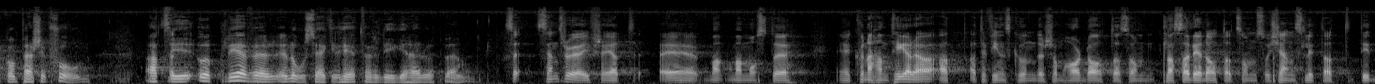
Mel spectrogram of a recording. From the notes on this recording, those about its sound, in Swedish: Detta är en inspelning ifrån min session på TechDays 2014.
